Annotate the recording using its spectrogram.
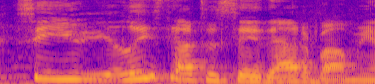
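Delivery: usual speaking voice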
